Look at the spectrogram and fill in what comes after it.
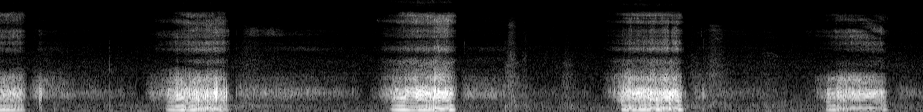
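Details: A male Boston Terrier, just home from the vet after injuring his paw and with nostrils and soft palate trimmed (he used to snore louder), snores in harsh, rattling rasps of about a second each, roughly every two and a half seconds, with quiet breathing between.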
